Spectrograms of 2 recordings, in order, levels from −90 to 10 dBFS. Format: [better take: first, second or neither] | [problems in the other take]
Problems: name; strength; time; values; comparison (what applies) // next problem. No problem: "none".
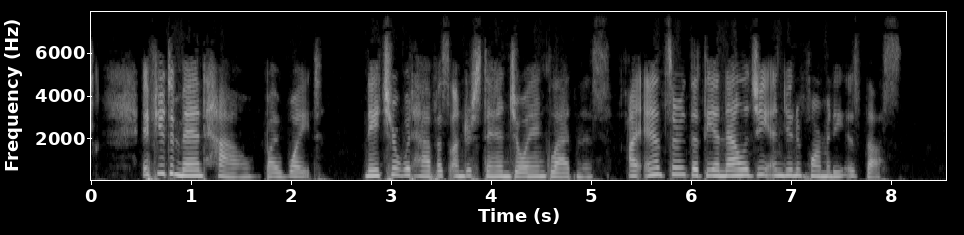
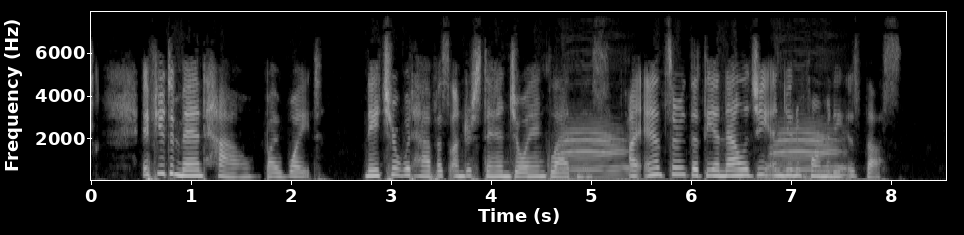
first | background sound (Livestock, farm animals, working animals); 10 dB below the speech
